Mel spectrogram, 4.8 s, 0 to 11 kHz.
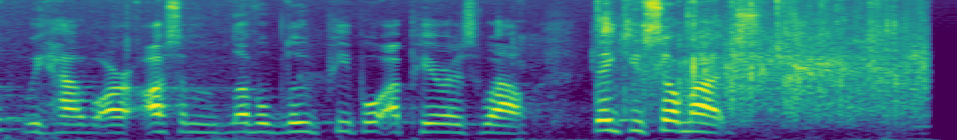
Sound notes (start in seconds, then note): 3.2 crowd applauds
